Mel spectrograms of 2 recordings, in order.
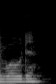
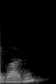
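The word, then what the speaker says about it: Wodan: mean can i be woeden you could probably be i mean sure you could be waden why not yeah because it's just the germanic pronunciation for odin right so i mean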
